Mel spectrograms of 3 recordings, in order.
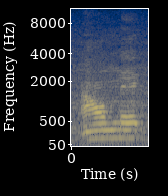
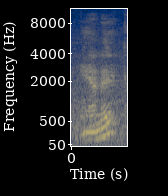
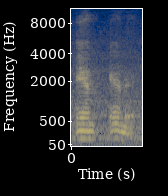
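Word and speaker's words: Alnwick: Derpy says, Alnick, it's pronounced Anik or Andic. Wait. Oh, Anik. Okay. Yeah, that is confusing. Anik.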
